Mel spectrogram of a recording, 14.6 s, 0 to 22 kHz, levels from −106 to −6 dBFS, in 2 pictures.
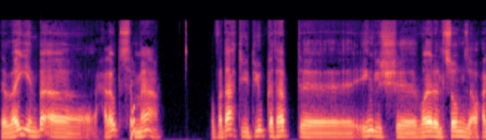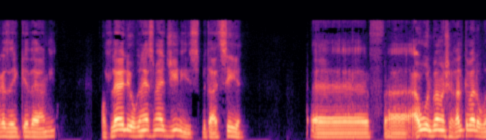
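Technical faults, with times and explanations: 1.93–2.02 s and 8.08–8.16 s: damaged data in a compressed stream. Corrupt frames are misdecoded until the decoder resyncs, causing brief glitches that show as broadband smeared blocks and abrupt waveform discontinuities.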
